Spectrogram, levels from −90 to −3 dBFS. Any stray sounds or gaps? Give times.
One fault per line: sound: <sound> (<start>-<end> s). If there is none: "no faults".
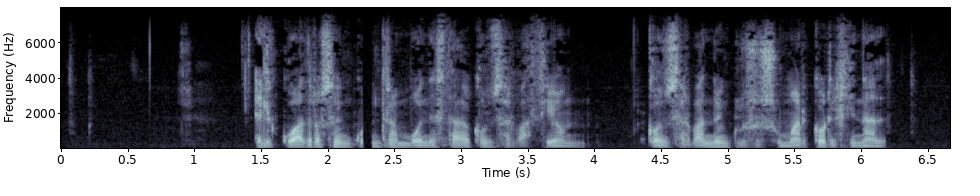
sound: sneeze (0.9-1.2 s)
sound: dropout (2.3-2.3 s)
